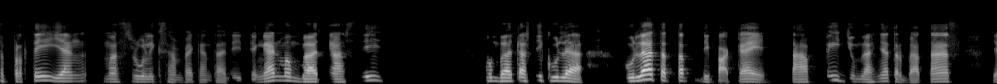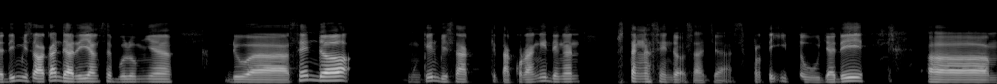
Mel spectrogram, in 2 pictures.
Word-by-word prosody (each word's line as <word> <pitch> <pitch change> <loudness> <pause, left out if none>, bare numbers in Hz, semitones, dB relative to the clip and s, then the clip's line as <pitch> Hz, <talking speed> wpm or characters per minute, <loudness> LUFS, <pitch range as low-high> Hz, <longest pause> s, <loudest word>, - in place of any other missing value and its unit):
seperti 155 +5 -4 0.2
yang, 145 0 -1 0.2
Mas 130 -1 -7
Rulik, 125 -1 -7
sampaikan 110 -2 -12
tadi 100 0 -11
dengan 130 +10 +3
membatasi 135 - +1 1.0
Membatasi 160 +1 +2
gula. 165 -2 +5 0.4
Gula 195 +9 +10
tetap 175 -6 0
dipakai, 125 -3 0 0.2
tapi 120 +11 -4
jumlahnya 135 +1 -5
terbatas. 125 +7 -1 0.3
Jadi 140 +7 -5
misalkan 170 0 +1
dari 140 0 +3
yang 135 - +3
sebelumnya 125 -2 -5 0.5
2 110 -2 +1
sendok 190 -2 +5 0.6
mungkin 135 +10 -8
bisa 120 -2 -4 0.2
kita - - -8
kurangi 115 +8 -4
dengan 130 0 -4 0.4
1/2 130 0 -3
sendok 115 -2 -8
saja, 90 -2 -12
seperti - - -13
itu. 110 -2 -11
Jadi, 150 +8 0 0.7
mmm, 110 -2 +1
130 Hz, 105 wpm, -25 LUFS, 115-155 Hz, 1.0 s, Gula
